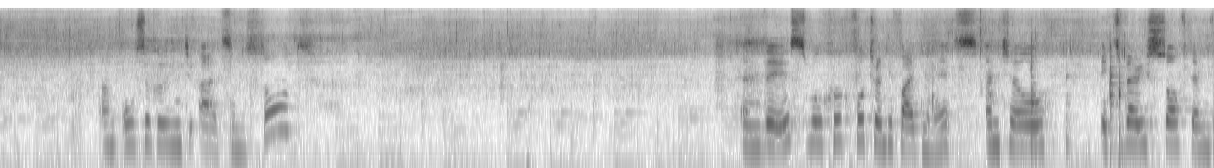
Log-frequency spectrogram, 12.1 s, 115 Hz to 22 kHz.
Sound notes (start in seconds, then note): 4.4 butter sizzling; 6.7 bright music continues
